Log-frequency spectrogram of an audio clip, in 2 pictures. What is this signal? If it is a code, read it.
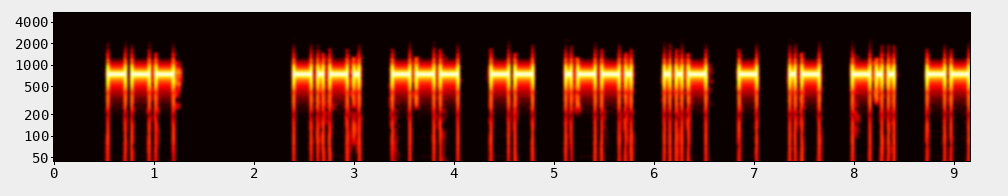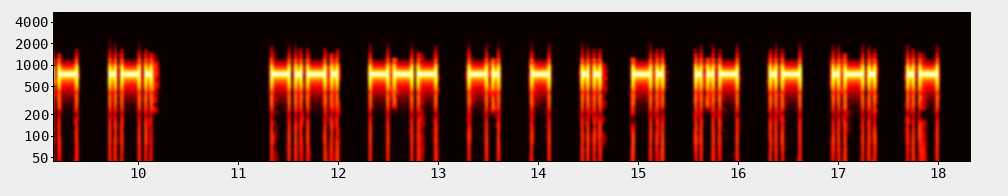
Morse code, heard as a keyed tone, about 20 wpm, spaced as for 15 wpm, 750 Hz. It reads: O COMPUTADOR CONTINUARA
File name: arquivos / texto / texto 25 20ppm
